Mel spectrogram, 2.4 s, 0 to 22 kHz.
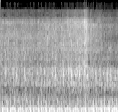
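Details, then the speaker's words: Kawasaki 1600 V-twin idling after sitting a month and a half, running again after spark plugs were cleaned: lumpy, loping idle with a light, even tick on each beat, owner glad to hear it; steady and healthy. "Miss time x she's back ticking again and uh I'm real happy to hear that tick"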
